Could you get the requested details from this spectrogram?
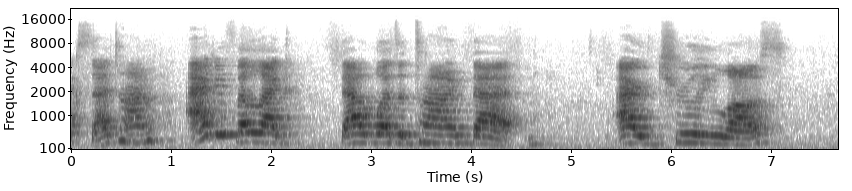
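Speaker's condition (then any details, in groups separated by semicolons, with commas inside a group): Cerebral palsy; scoliosis, spine and leg surgery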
